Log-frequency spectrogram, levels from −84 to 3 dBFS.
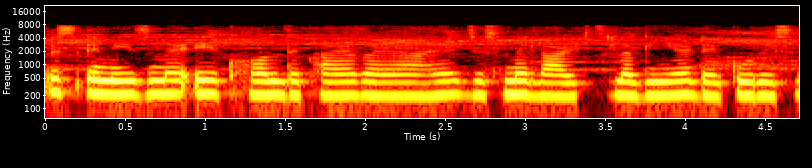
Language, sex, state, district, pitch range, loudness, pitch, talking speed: Hindi, female, Bihar, Jahanabad, 200-215 Hz, -15 LUFS, 210 Hz, 180 wpm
